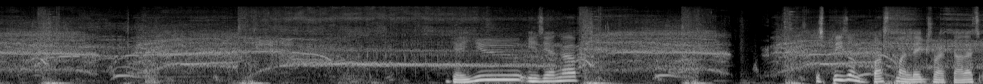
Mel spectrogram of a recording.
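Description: A knife stabs into flesh with wet thuds.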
